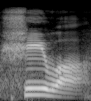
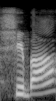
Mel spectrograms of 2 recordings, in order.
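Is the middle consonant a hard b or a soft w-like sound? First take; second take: soft w; hard b. First: The middle consonant is a soft w-like sound. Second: The middle consonant is a hard b sound. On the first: The speaker calls it right. "এই যে শিবা এটা হলো অন্তস্থ ব" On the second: The speaker calls it wrong. "শিবা বলা যাবে না"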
